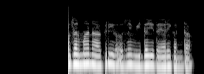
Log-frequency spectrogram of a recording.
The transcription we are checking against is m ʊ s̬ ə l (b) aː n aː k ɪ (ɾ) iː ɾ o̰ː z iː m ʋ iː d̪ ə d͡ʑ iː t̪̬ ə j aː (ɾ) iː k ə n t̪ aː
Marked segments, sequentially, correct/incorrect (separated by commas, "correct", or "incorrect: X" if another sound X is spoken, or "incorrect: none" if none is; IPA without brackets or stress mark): incorrect: m, correct, correct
